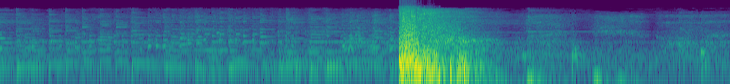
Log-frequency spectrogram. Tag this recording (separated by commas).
lighting firecrackers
